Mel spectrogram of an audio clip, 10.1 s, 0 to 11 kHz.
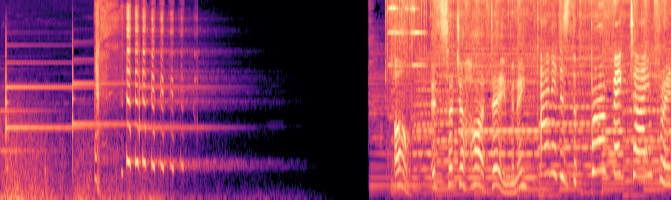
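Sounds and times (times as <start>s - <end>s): low rumble: 0.0s - 4.9s
cartoon soundtrack music: 5.7s - 10.0s
chime-like tones: 5.8s - 7.4s.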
